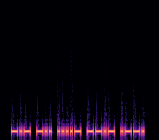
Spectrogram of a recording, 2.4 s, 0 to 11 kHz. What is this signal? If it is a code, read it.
Morse code, heard as a keyed tone, about 38 wpm, 700 Hz. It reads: KD4QP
